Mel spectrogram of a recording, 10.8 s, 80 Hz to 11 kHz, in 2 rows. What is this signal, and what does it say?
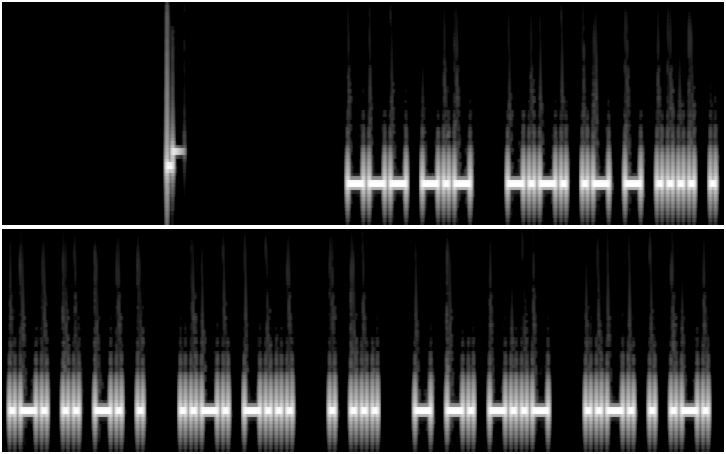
Morse code, heard as a keyed tone, about 32 wpm, 700 Hz. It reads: OK CATHERINE FB ES TNX FER
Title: Practice QSO - Exchange 2 - Info - 30wpm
